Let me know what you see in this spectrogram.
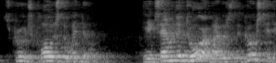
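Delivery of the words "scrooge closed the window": ordinary delivery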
